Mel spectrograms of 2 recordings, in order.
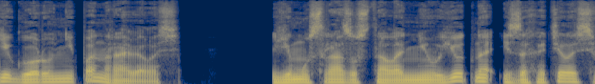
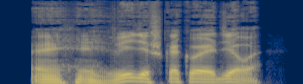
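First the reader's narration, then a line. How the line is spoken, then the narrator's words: Wry snort. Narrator (Russian): хмыкнул Андрей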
